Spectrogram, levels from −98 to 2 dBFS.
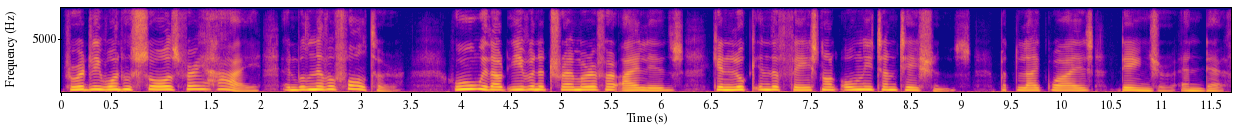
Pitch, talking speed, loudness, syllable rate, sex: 240 Hz, 160 wpm, -15 LUFS, 4.9 syllables/s, female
